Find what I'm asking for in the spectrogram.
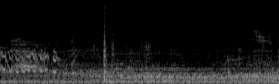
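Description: Backyard chickens being fed make soft, busy clucking and fowl calls close by, a steady jumble of short notes with one sharp click partway through.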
